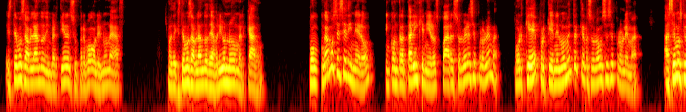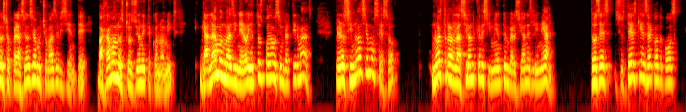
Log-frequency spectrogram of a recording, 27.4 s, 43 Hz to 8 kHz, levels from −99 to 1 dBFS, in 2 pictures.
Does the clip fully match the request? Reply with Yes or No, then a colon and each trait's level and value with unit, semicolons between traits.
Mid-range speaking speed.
Yes: average, 175 wpm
